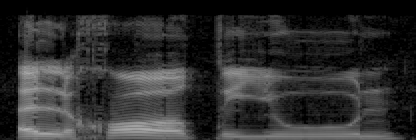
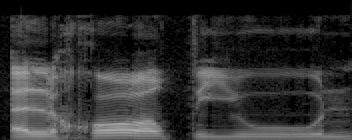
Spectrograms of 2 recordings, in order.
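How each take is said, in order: No difference in how they are said.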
